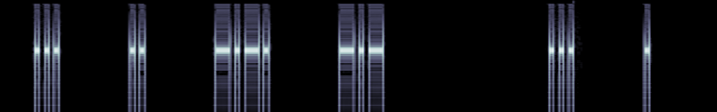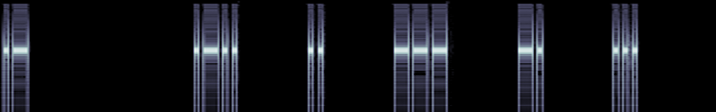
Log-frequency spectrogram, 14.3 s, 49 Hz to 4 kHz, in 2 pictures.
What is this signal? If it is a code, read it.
Morse code, heard as a keyed tone, about 25 wpm, spaced as for 10 wpm, 550 Hz. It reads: SICK SEA LIONS
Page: news headlines in morse code at 10 wpm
